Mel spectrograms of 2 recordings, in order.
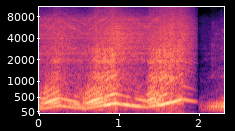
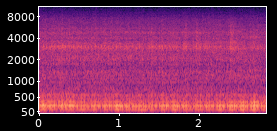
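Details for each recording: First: Honda CBR250RR MC22 restored with carbs reinstalled and aftermarket radiator, first run after restoration; crisp revs climb and fall cleanly on each blip and settle smoothly. Normal running, engine pulls freely and sounds healthy. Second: Honda CBR250RR MC22 four-cylinder being restored, first runs after refitting the carburettors and an aftermarket radiator: ragged, uneven revving that smooths as it picks up; rough running, owner blames old fuel and a slightly stuck ring.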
